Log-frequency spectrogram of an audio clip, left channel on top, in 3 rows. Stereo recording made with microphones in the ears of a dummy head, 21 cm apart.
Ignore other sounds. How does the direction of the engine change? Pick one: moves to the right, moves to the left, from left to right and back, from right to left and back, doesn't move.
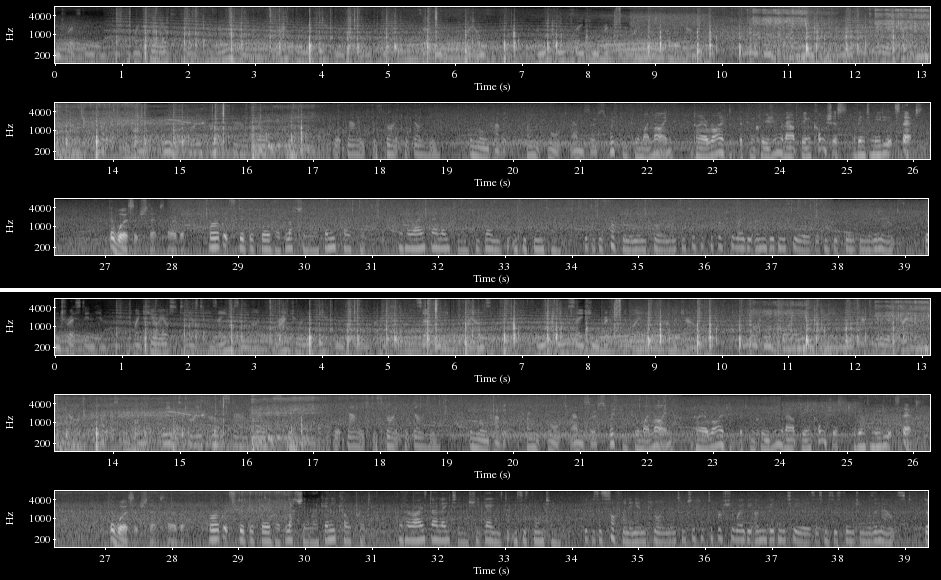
moves to the right.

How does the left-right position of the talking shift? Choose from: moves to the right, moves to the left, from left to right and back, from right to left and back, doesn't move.
from right to left and back.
